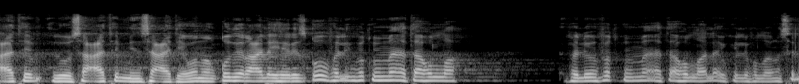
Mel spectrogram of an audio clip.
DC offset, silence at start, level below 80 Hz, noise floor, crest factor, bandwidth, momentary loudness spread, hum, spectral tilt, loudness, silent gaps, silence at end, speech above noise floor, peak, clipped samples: under 0.1%; 0 s; -50 dBFS; -57 dBFS; 14 dB; 11.5 kHz; 8 LU; none; -6.5 dB/octave; -18 LUFS; none; 0 s; 39 dB; -4 dBFS; under 0.1%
